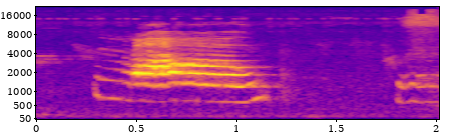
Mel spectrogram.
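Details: A visiting male domestic cat with a strange-sounding voice, come to eat food and seeking a mate with a spayed female, gives one drawn-out, wavering meow with strong harmonics, then the start of a second call.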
